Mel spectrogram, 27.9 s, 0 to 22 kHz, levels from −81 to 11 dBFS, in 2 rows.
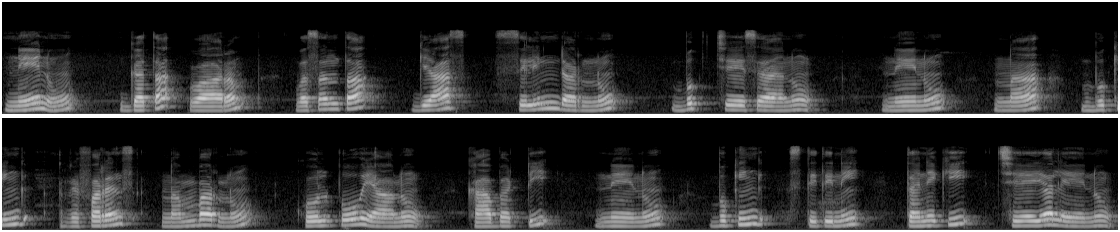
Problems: none marked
